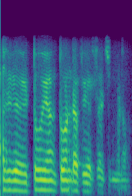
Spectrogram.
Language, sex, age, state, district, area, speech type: Tamil, male, 30-45, Tamil Nadu, Salem, urban, conversation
